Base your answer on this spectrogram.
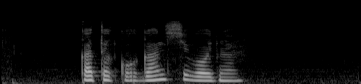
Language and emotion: Russian, neutral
